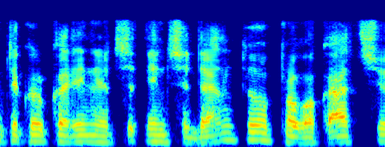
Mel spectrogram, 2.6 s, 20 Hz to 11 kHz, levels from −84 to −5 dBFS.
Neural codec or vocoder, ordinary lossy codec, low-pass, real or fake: codec, 16 kHz, 4 kbps, FreqCodec, smaller model; MP3, 96 kbps; 7.2 kHz; fake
